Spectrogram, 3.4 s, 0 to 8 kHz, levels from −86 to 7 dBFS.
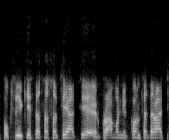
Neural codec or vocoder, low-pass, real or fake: codec, 16 kHz, 6 kbps, DAC; 7.2 kHz; fake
